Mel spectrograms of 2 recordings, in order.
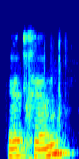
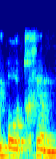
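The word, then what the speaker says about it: אתכם: Etchem. Most Israelis will say otchem because they just leave it ot, so they say otchem, otchem. But it's technically incorrect.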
